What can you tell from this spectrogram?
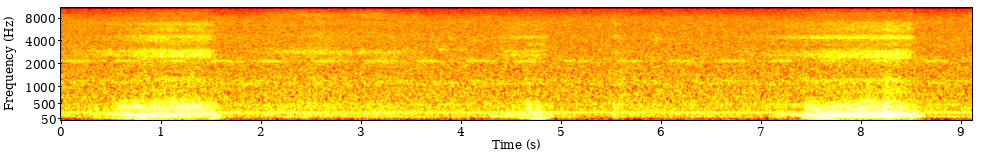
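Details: Snoring dog: three rattling breath sounds over nine seconds, two long and one short, against a steady low hum.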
